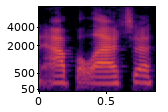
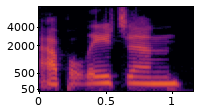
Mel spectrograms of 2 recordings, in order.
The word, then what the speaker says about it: Appalachia: But just mountain culture and Appalachia. Well, tell me this. I've heard various Yeah. various instruction on how to pronounce that word.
